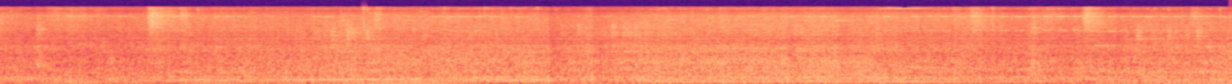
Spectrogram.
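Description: A bus drives past nearby with a low engine rumble.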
